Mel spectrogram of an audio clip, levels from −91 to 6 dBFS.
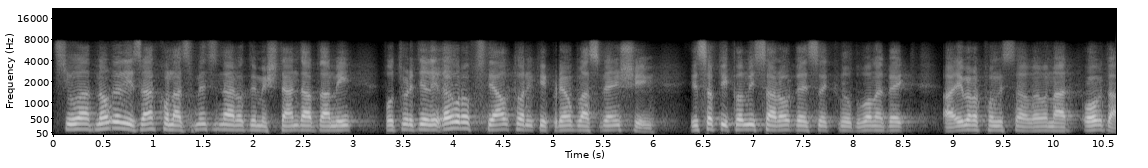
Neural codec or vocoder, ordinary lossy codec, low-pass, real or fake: codec, 16 kHz, 0.5 kbps, FunCodec, trained on Chinese and English, 25 frames a second; none; none; fake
